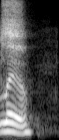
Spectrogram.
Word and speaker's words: Lugh: Gods, Apollo, Horus, Lugh, L-U-G-H. – Lou.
